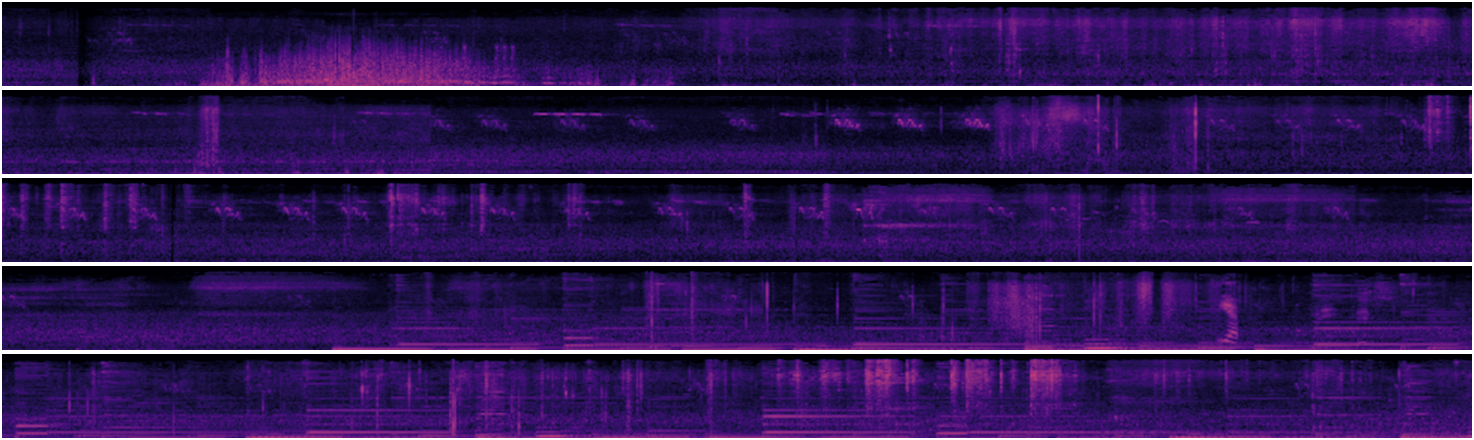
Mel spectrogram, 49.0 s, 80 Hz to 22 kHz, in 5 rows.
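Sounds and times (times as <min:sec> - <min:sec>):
motorway traffic rumble: 0:00.0 - 0:49.0
steps and scrapes on gravel: 0:04.5 - 0:10.2, 0:16.3 - 0:28.6, 0:32.1 - 0:38.0, 0:38.6 - 0:48.8
vehicle passing by: 0:30.4 - 0:49.0.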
